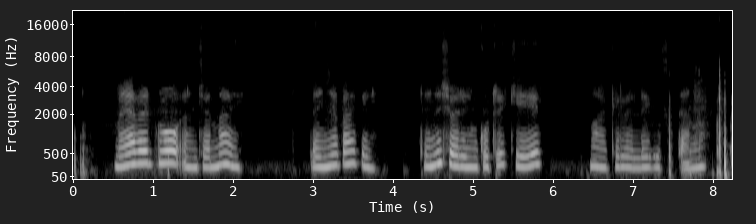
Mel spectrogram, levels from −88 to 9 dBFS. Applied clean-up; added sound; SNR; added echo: neural mask model Resemble Enhance denoiser.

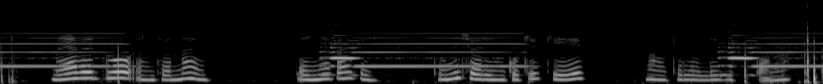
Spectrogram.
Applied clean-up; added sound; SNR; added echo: none; Wind instrument, woodwind instrument; 5 dB; none.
